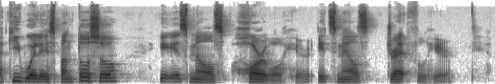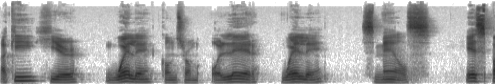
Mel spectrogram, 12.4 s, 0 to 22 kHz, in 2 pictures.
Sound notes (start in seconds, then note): 0.1 speaking in Spanish; 6.4 speaking in Spanish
